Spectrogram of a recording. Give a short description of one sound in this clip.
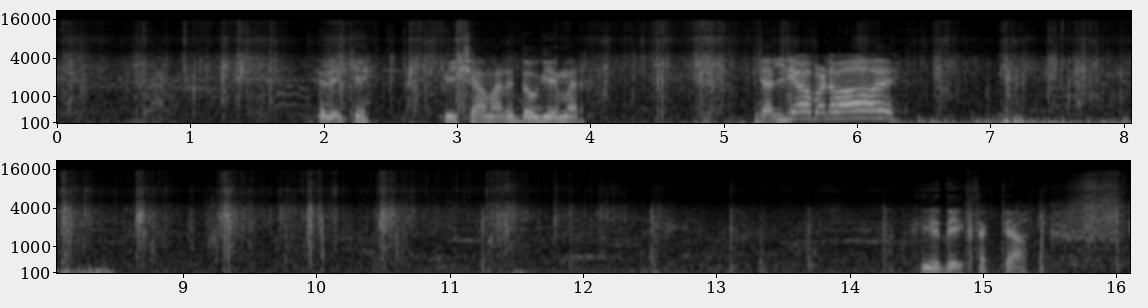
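Footsteps crunch on the ground while walking.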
